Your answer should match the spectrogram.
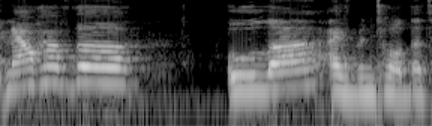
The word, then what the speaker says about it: Ole: to try these I right now have the Oola I've been told that's how it's pronounced OA henriksson one and I really really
